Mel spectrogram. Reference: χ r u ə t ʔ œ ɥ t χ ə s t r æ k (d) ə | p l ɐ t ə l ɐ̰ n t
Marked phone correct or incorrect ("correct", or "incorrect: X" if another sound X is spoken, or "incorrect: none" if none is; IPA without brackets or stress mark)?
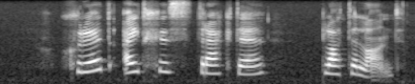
incorrect: t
